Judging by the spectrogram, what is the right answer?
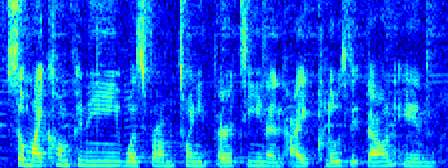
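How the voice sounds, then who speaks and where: A woman's voice: mid-range voice, fairly even intonation, measured pace, darkish tone, faint music behind. Bubbly woman, laughs often. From Jamaica. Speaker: guest, vintage fashion blogger. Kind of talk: casual morning TV interview. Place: TV studio.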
